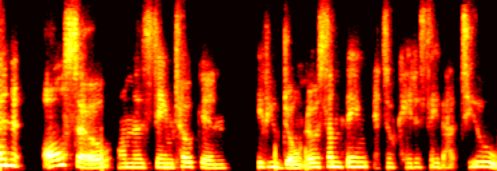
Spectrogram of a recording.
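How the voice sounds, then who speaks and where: Soft-spoken and fairly high-pitched, a woman speaks at a moderate pace in a dry, close sound with no echo. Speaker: tech company vice president. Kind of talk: interview.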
